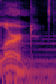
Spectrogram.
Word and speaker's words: Learned: Boss after being encouraged by husband meanwhile Michael Learned who played the character Angela has a surname that is pronounced learned in Germany the show was translated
